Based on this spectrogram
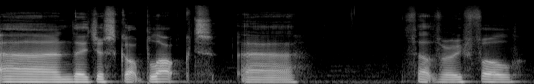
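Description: A man talks very slowly, leaving long, frequent pauses. His medium-pitched voice stays monotone and flat. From York, northern England. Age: 20s. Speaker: interviewee describing his ear problems. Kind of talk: casual interview.

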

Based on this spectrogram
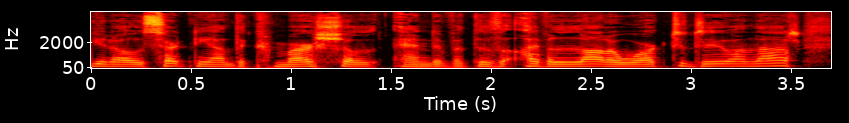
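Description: In a Dublin accent, a man speaks at a fairly high pitch, the sound dry and close with no echo. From Dublin, Ireland. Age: 50s. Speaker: business owner. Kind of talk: casual interview.

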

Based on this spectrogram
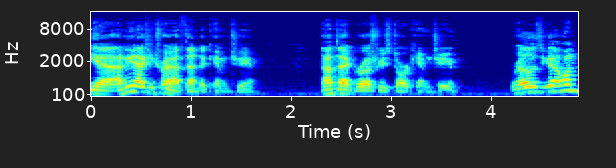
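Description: Speaking at a very fast pace yet with long, frequent pauses, a man uses a fairly high pitch with very wide pitch swings. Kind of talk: casual chat. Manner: loud.

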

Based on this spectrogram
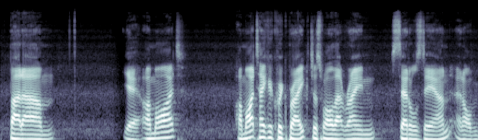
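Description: At a fairly slow pace, a man with an Australian accent speaks in a medium pitch with ordinary pitch variation. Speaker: comedian podcast host. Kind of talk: solo casual podcast monologue. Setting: studio. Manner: rambling, casual, profane.

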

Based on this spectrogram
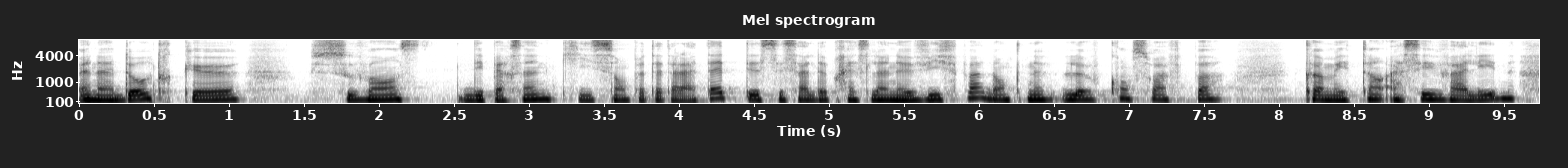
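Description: A woman with a very deep, low pitch, a dark and mellow tone, fairly even intonation and very even loudness. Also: moderate pace. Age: 30s. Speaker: journalist and editor. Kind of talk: interview conversation.

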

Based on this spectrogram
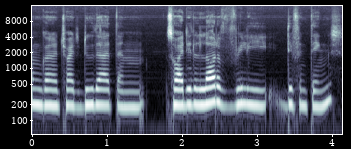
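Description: Her tone is dark and mellow, at a medium pitch. This woman talks at a fairly quick pace. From Switzerland (Lausanne, French-speaking). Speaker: harpist. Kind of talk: casual chat. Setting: in person, same room.

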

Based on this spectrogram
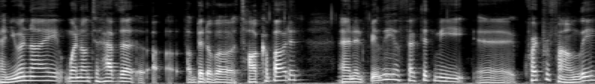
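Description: Moving at a moderate pace, a man speaks at a medium pitch with very wide pitch swings. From Serbia. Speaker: LGBTQ rights activist. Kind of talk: interview.

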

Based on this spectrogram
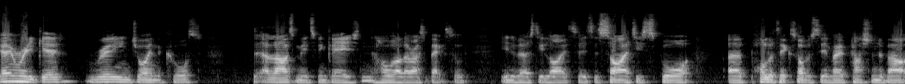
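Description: A man with an English accent talks very fast in a fairly low pitch, with ordinary pitch variation, against a quiet background. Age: young. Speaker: politics student. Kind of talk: interview.

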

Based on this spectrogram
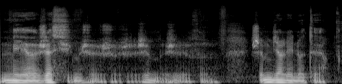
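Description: A man's fairly low-pitched voice. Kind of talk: casual interview.

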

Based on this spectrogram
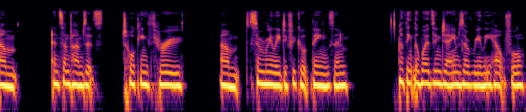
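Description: In a dry, close sound with no echo and a very clean, silent background, a woman speaks at a fairly low pitch in a dark, mellow tone, monotone and flat, at very even loudness, with long, frequent pauses. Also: moderate pace. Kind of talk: casual faith discussion.

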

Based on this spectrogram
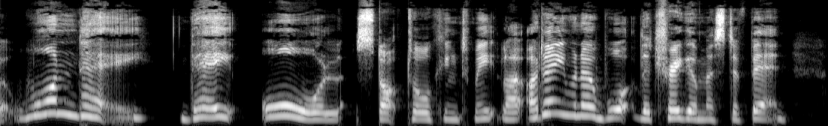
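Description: Recorded very cleanly against a silent background, a woman with a British accent sounds dry and close with no echo. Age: 20s. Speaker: podcast co-host. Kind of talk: casual chat.

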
